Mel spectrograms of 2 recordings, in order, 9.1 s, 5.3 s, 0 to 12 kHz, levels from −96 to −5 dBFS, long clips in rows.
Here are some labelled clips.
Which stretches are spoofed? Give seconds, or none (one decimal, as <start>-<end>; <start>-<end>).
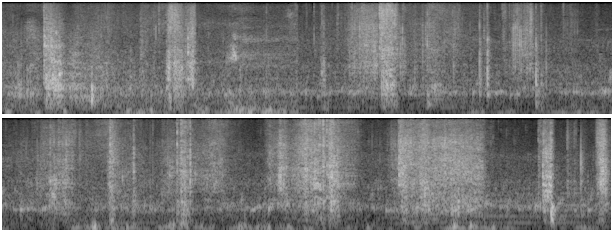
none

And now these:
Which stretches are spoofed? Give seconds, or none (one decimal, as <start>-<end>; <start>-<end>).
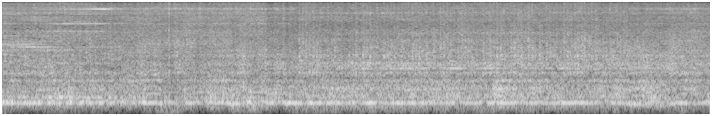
0.9-2.2; 4.7-5.3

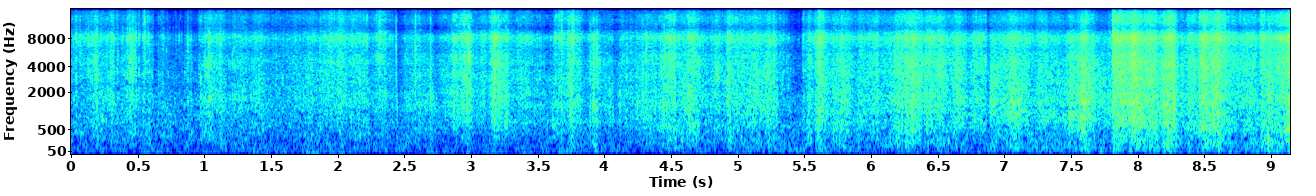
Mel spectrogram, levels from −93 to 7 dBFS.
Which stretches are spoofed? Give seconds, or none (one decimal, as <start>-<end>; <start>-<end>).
2.2-4.5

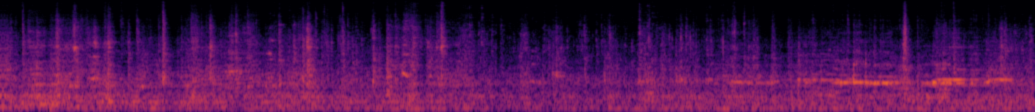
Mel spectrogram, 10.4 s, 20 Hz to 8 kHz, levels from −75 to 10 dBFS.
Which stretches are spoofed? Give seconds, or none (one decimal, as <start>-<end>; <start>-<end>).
0.0-2.6; 3.8-4.6; 7.1-10.0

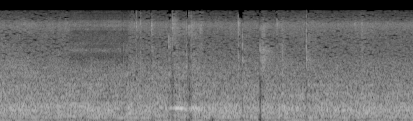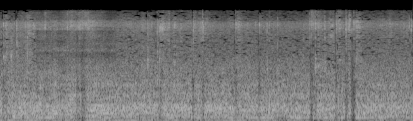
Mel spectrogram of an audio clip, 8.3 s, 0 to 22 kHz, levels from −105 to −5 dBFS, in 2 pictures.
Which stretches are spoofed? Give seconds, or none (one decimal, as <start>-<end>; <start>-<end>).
0.7-1.3; 4.5-5.3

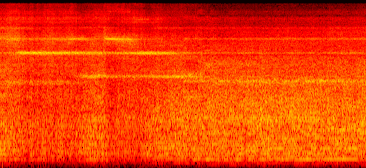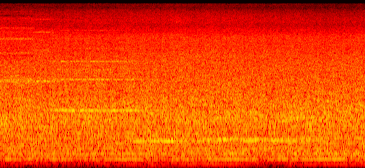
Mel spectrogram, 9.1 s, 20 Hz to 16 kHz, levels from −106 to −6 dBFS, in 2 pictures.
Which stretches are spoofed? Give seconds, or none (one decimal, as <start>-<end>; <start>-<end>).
2.3-5.0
